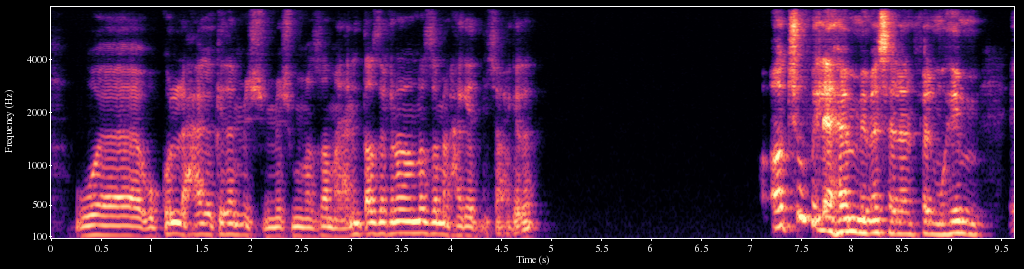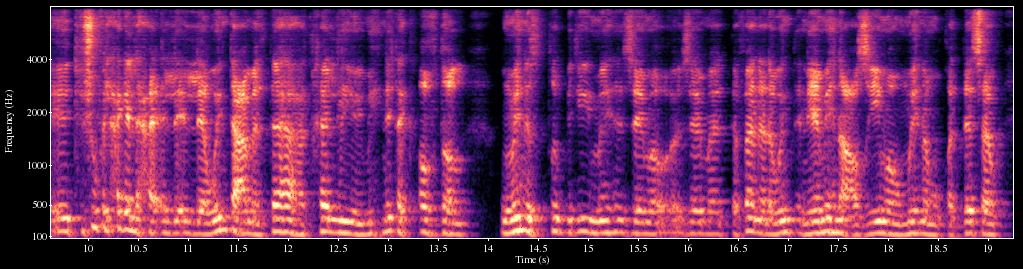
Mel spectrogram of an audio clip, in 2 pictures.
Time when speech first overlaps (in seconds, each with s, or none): none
